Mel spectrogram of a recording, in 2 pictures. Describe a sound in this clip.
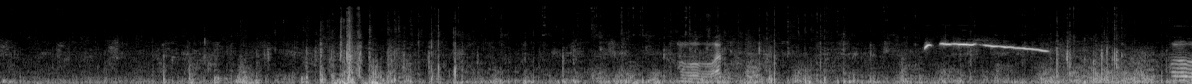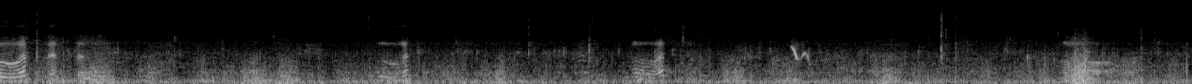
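A horse's hooves pound rapidly on turf at a gallop.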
